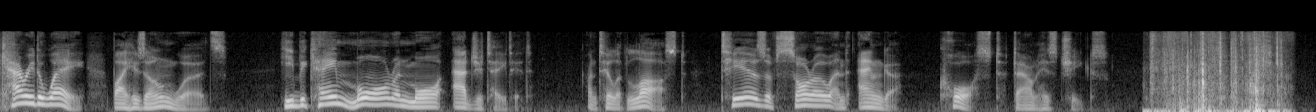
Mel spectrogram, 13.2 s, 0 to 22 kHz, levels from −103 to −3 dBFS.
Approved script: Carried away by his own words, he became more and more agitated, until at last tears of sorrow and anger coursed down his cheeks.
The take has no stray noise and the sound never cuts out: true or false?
false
